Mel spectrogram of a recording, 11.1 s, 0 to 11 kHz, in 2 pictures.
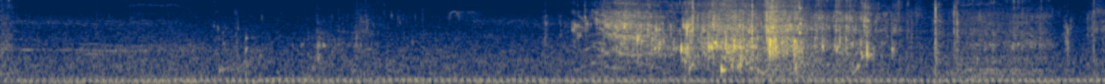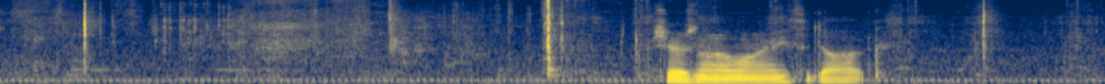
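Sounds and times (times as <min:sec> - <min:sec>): water splashing and trickling: 0:01.0 - 0:05.4.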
